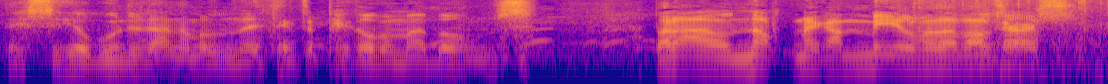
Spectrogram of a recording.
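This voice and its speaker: A man playing a pompous, indignant gentleman captain, scornful of anyone who crosses him, in a period radio drama. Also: mid-range voice, little pitch movement, normal speed, gravelly. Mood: outraged, contemptuous. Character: blustering, indignant gentleman captain beset by creditors.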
